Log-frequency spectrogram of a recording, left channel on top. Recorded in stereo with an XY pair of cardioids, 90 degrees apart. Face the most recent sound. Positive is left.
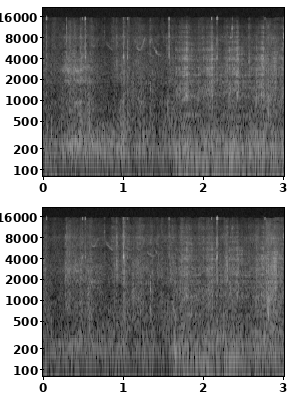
turn(degrees=30)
